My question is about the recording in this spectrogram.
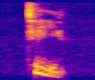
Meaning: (noun) 1. The name of the Latin script letter T/t 2. Something shaped like the letter T 3. Ellipsis of tee-shirt 4. The process of redirecting output to multiple destinations
- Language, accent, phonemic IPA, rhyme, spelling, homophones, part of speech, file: English, Southern England, /ˈtiː/, -iː, tee, T / te / tea / ti, noun / verb, LL-Q1860 (eng)-tee.wav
